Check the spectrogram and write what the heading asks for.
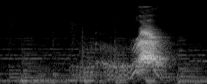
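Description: A small puppy gives one short bark about halfway through, over steady background music.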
